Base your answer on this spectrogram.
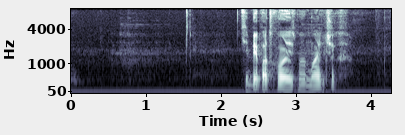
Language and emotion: Russian, neutral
